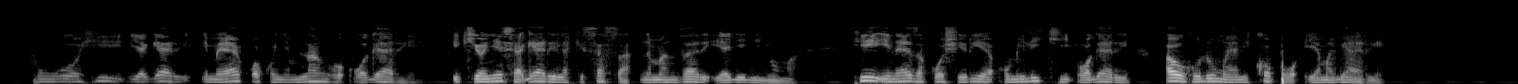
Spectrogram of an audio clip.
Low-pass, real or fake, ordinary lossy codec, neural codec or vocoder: 7.2 kHz; real; MP3, 24 kbps; none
